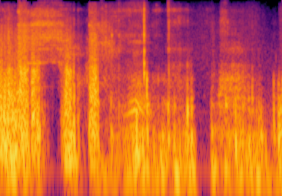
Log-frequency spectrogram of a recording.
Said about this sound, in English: Yeah, I just had a little cough there. Sorry, I, I, I tried to cover things up, but maybe you heard me. it was just microphony sounds.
